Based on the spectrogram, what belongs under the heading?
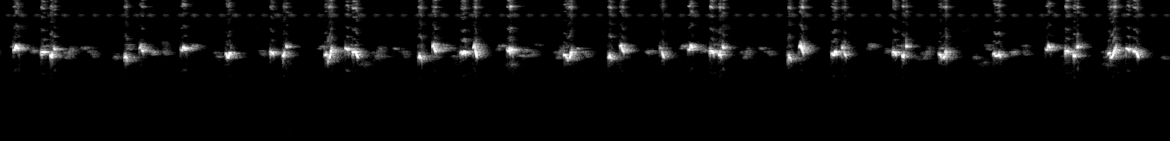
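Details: Sooty-headed bulbul singing in the morning, a long continuous chatter of rapid bright notes repeated without pause, with a thin steady high tone underneath.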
